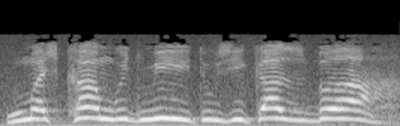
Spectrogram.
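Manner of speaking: slow, sultry Casbah seducer voice; romantic film lover.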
